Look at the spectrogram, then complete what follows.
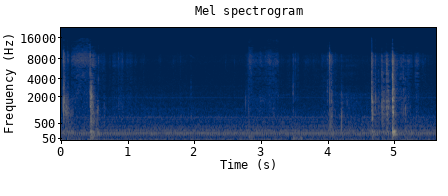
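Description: Paper CD booklet being closed and handled, with a rustle and a sharp tap about half a second in. A few sharp plastic clicks of a CD jewel case being handled follow near the end, the loudest about five seconds in.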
